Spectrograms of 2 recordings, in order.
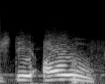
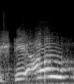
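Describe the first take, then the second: First: Said in the usual way. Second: High, loud bark of a command; father shouting at his tied-up son, loud; roaring at the boy. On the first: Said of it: "sagt dem Jungen". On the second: Retold or imitated. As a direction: yell it at the boy in a drunken rage. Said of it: "dann brüllt er den Jungen an".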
